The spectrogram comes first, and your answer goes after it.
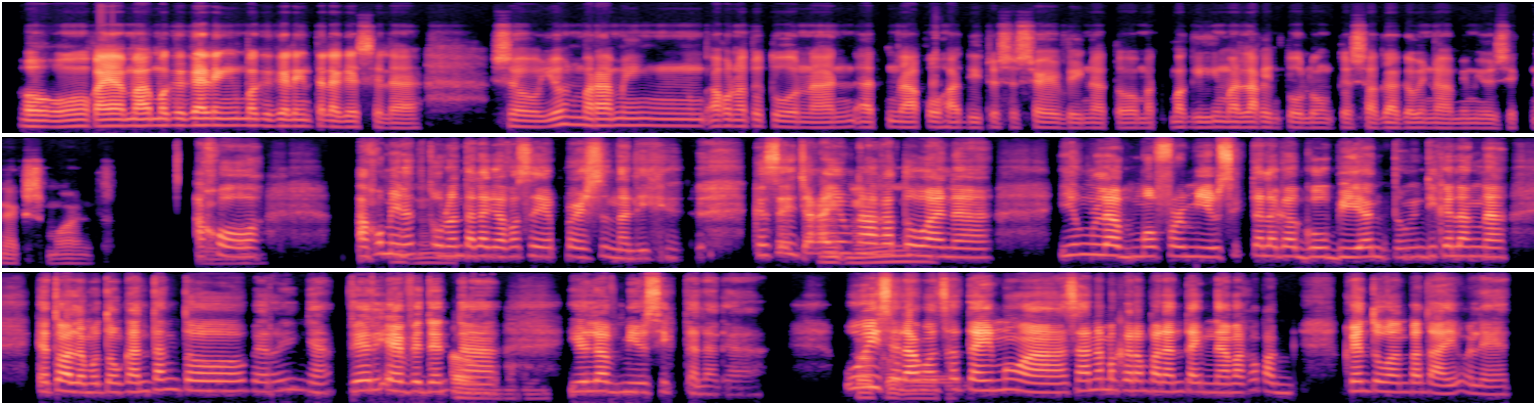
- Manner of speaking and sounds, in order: in English: "music next month"; laughing while speaking: "personally"; in English: "go beyond"; in English: "very evident"
- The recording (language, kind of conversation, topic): Filipino, unstructured, Sa palagay mo ba ay nakaaapekto ang musika sa damdamin ng tao?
